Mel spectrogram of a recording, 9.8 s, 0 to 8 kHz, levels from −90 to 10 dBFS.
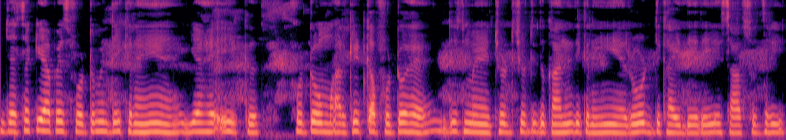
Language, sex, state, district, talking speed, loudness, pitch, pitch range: Hindi, female, Uttar Pradesh, Budaun, 175 wpm, -16 LUFS, 185 Hz, 180-195 Hz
